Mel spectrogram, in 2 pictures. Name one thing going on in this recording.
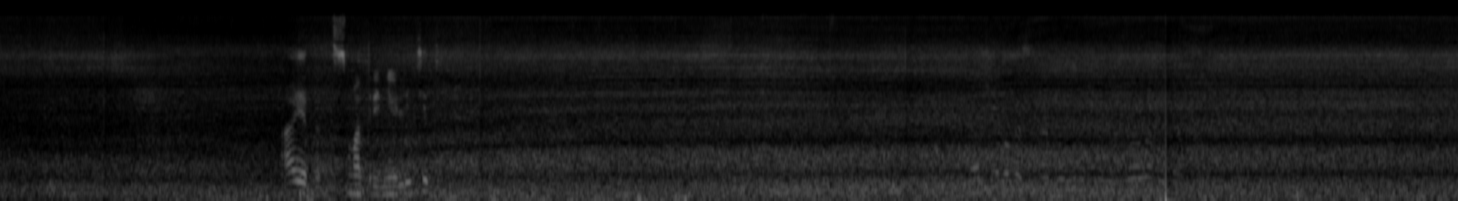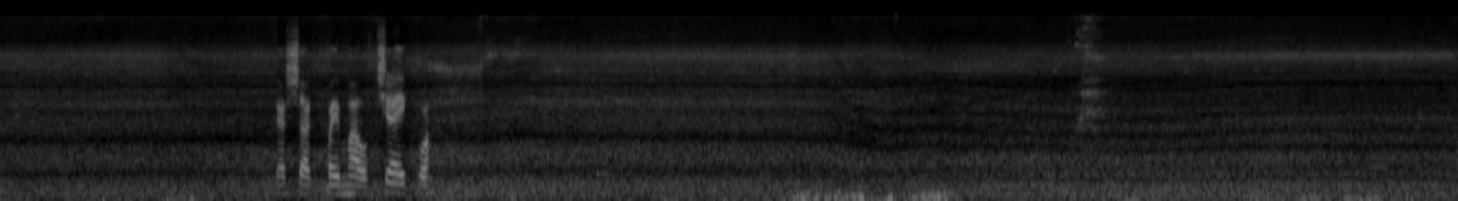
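Waves wash steadily onto a beach.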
